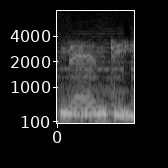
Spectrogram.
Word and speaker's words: Nadi: But most people seem to go into Nadi, which is spelled N-A-D-I but pronounced Nandi.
